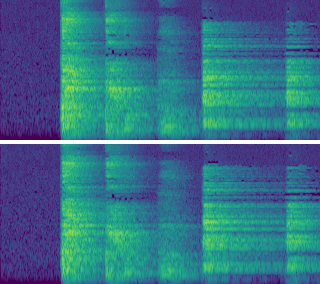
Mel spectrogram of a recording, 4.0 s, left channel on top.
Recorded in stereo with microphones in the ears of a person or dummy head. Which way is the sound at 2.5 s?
80° left.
